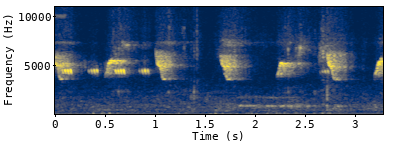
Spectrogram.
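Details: Bulbul used as a decoy bird for trapping, a newly caught bird praised for its fine voice; high, thin whistled phrases repeated about twice a second, with a faint lower note in the background.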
